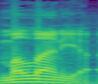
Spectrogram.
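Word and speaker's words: Malenia: Okay, Millennia. Okay, so I was saying it right. M-A, not M-E.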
